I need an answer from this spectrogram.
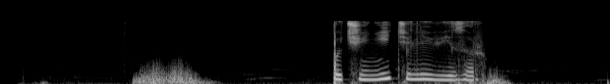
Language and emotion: Russian, neutral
